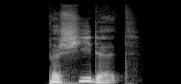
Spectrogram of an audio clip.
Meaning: inflection of bescheiden: 1. second-person plural preterite 2. second-person plural subjunctive II
- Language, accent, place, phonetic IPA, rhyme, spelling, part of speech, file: German, Germany, Berlin, [bəˈʃiːdət], -iːdət, beschiedet, verb, De-beschiedet.ogg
